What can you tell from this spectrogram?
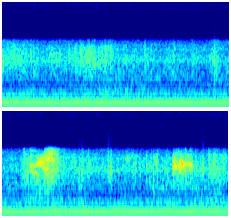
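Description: Steady electrical mains hum on the feeder camera's audio, with two brief bird calls, about three and a half and five seconds in.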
